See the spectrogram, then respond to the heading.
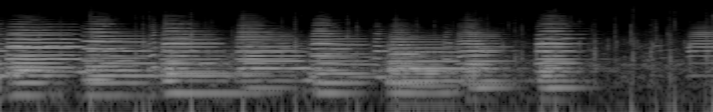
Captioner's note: audience applauding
